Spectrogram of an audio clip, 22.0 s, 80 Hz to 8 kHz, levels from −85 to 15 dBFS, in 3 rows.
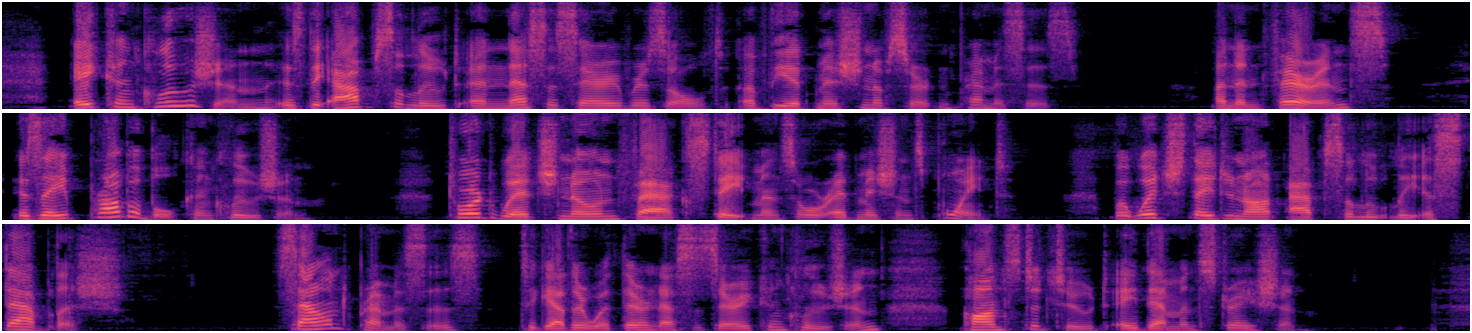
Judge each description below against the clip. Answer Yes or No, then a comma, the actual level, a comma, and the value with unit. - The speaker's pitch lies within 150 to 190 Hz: Yes, medium, 185 Hz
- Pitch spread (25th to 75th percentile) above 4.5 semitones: Yes, average, 5.2 semitones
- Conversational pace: No, slow, 125 wpm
